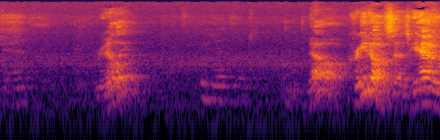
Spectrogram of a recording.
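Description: A man speaks calmly and clearly in a lecturing tone, close by.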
